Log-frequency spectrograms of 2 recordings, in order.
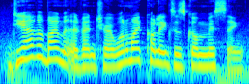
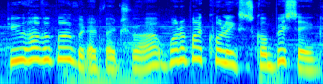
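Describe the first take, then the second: First: It is read in the speaker's normal voice. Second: It is read in a put-on Matanga voice.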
